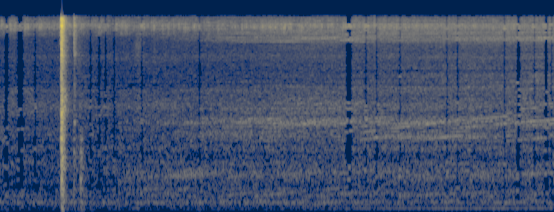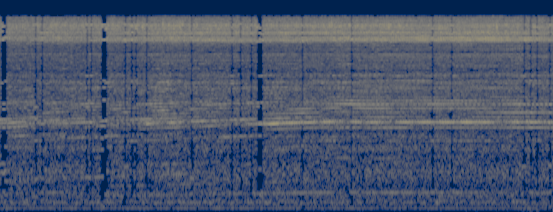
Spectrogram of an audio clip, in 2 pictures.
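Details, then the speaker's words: Vintage Mitsubishi hard drive labelled bad: faint steady high spinning whine with light seek ticks, no scraping; seems to work and returned heads to park at power-off. "well that seems okay yeah it even returned to park when I turned it off wow okay that one seems like it's working"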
